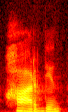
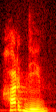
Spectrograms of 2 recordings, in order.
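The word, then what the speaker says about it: jardín: или хардин по-испански будет если мы напишем без ударения то как будто вы получите хардин а нам нужно хардин Кстати когда вы ставите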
